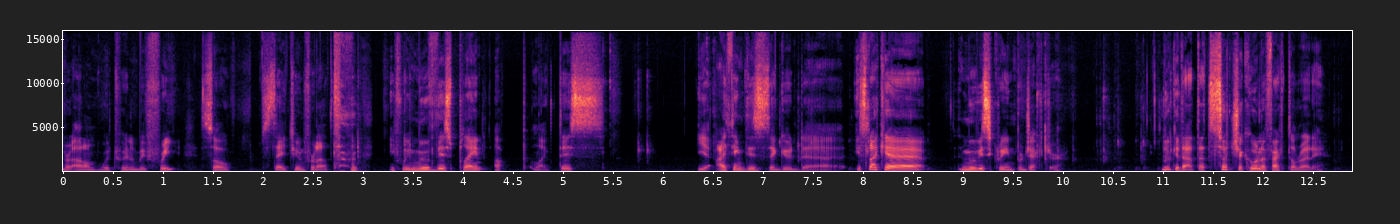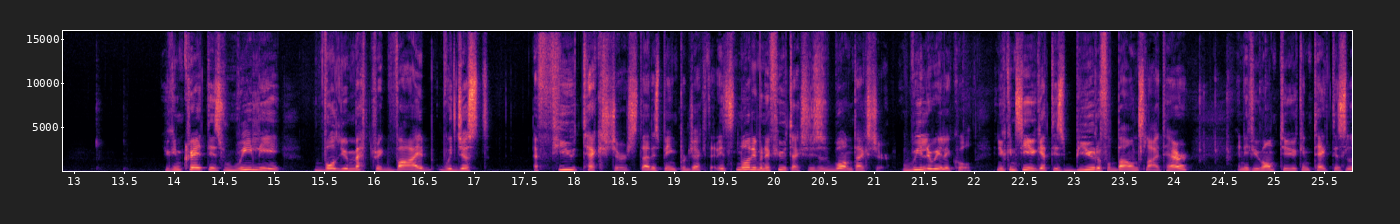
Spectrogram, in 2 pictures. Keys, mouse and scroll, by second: 3.1 g, 3.3 z, 5.3 click, 5.6 s, 6.3 click, 6.8 scroll up 2, 7.1 shift+middle click, 7.4 middle click, 7.9 shift+middle click, 8.1 middle click, 23.6 ctrl+space, 24.3 alt+shift+z, 24.7 click, 25.6 middle click.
